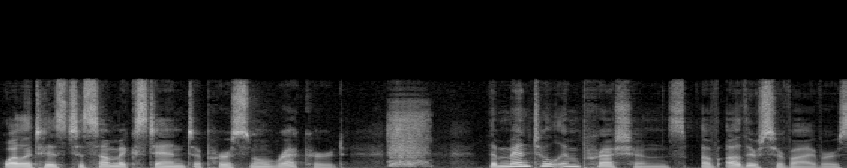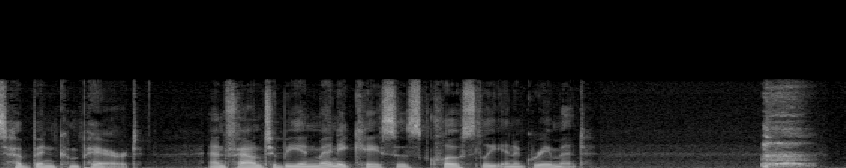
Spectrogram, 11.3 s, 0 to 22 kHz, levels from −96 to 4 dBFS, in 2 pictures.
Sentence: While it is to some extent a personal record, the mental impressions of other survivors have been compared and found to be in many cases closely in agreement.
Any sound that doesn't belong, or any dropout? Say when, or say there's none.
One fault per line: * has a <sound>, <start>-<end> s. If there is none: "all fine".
* has a sniff, 2.6-2.9 s
* has a cough, 10.7-11.1 s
